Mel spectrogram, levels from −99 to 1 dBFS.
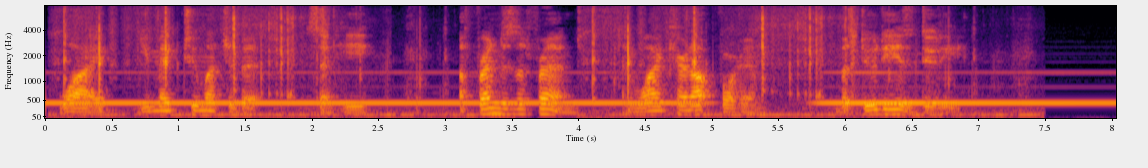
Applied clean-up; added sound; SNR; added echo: none; Chewing, mastication + Wind instrument, woodwind instrument; 1 dB; none.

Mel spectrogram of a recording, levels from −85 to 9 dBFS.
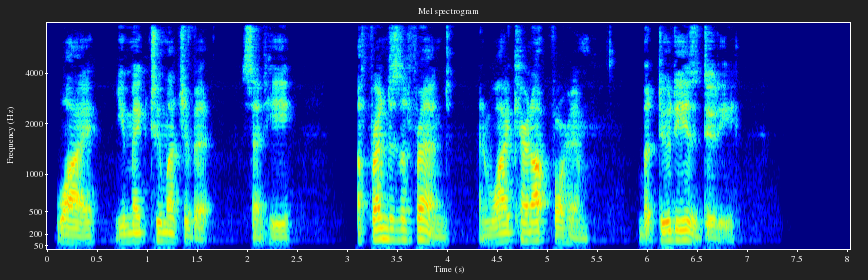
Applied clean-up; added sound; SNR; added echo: none; none; none; none.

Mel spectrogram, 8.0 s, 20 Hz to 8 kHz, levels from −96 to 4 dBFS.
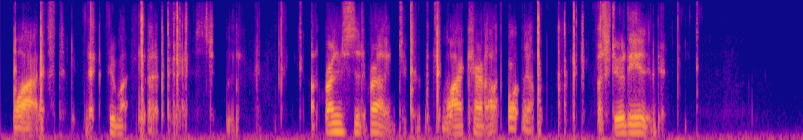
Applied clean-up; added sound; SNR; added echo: neural diffusion model UNIVERSE++.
